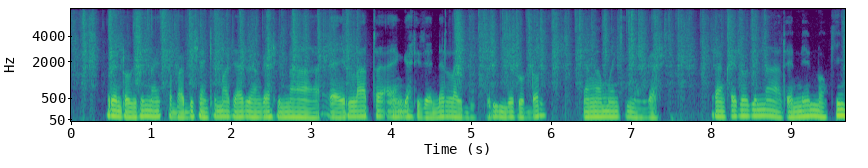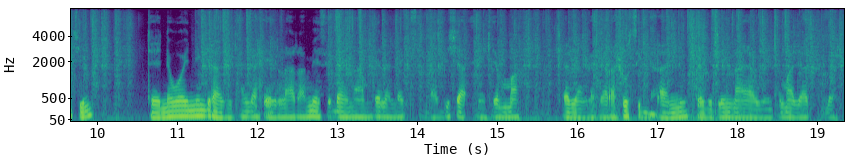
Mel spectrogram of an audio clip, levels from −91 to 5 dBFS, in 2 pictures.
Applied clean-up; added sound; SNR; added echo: none; Rattle; 16 dB; none.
